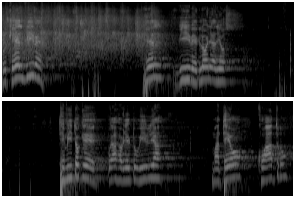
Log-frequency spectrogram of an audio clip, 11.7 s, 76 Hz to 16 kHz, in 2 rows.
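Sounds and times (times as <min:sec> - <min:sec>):
speech: 0:00.0 - 0:01.0, 0:02.8 - 0:04.7, 0:07.0 - 0:09.1, 0:10.0 - 0:11.6
congregation clapping: 0:00.0 - 0:03.4.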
